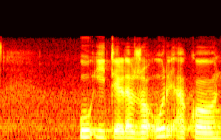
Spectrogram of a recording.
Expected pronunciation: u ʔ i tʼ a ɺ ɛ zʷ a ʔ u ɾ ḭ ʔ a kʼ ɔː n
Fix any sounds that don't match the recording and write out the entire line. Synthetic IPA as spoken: u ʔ i tʼ ɛ ɺ ɛ zʷ a ʔ u ɾ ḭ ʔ a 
